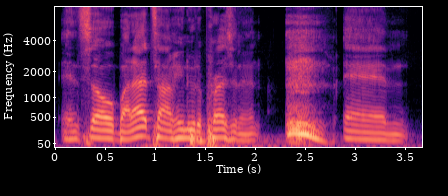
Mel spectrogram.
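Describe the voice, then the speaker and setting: A man's voice: mid-range voice, measured pace. A young man, a guest, telling stories in a casual chat. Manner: animated storyteller.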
